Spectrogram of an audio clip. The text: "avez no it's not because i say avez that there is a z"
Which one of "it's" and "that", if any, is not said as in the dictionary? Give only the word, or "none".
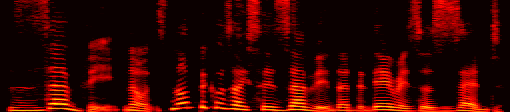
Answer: none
